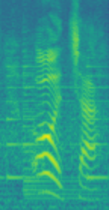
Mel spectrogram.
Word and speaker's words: ocha: Ocha. Ocha is spelled as O-C-H-A.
